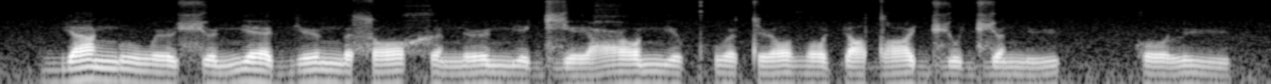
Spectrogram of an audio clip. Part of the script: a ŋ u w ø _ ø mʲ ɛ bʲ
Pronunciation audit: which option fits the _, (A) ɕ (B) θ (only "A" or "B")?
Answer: A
